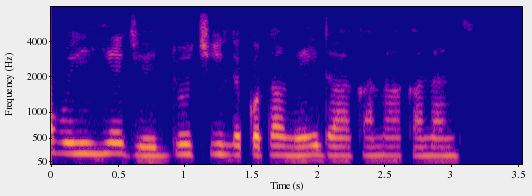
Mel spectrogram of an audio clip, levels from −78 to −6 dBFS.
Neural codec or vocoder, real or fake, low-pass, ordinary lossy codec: codec, 24 kHz, 6 kbps, HILCodec; fake; 7.2 kHz; Opus, 16 kbps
